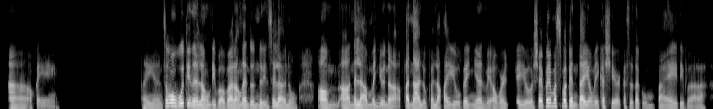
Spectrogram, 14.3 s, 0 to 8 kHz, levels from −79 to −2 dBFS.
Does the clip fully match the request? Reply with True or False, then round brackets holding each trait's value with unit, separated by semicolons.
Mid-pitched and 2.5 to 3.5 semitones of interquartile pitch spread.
True (180 Hz; 2.8 semitones)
